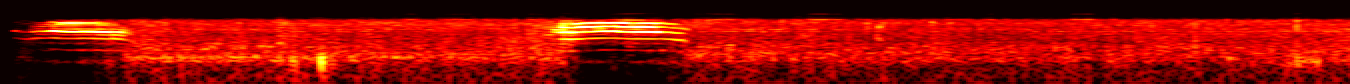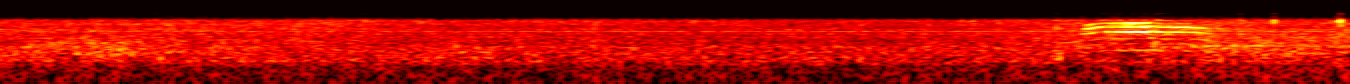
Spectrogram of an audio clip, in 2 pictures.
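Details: Domestic cat calling in the daytime: three short, harmonic meows near the start, middle and end, separated by long quiet gaps, over a steady background hiss.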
